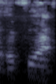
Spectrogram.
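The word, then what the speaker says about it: Efya: Ifia? Yeah, Ifia.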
